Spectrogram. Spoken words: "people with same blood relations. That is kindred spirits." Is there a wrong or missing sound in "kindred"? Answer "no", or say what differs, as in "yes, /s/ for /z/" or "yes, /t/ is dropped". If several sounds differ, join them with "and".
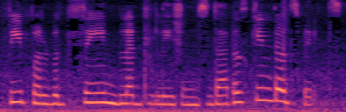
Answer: yes, /ɹ/ is dropped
